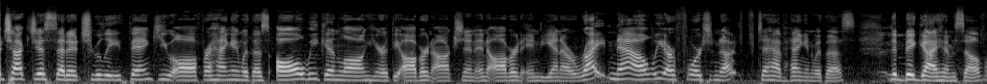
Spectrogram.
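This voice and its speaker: A broadcast host speaks in a medium-pitched voice at a live event. The delivery is conversational and casual, that of an interviewer chatting with guests. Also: fairly bright tone, clear, resonant tone.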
